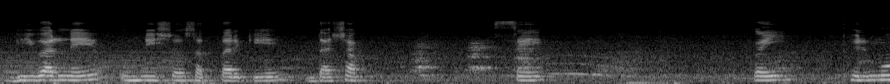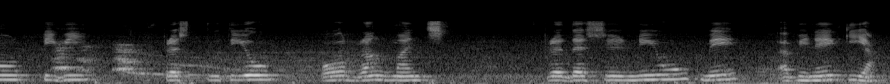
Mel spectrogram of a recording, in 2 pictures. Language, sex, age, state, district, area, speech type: Hindi, female, 60+, Madhya Pradesh, Harda, urban, read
